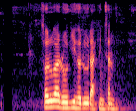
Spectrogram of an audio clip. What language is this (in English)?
Nepali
